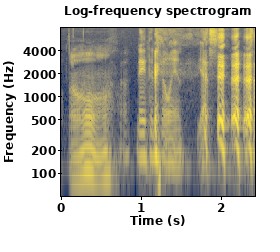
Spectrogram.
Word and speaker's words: Nathan Fillion: Nathan Fillion, yes.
